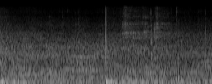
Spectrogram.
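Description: A basketball bounced on a hardwood gym floor by a player at the free-throw line before the shot: two bounces about a second apart.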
